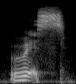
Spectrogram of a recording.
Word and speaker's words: wrist: Like, here's my wrist. Good. Does it have a silent letter? Yes, because there's a W R, but it only says, "ruh."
